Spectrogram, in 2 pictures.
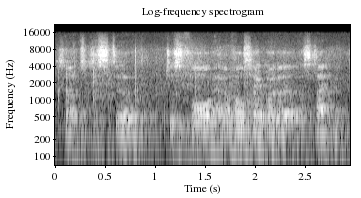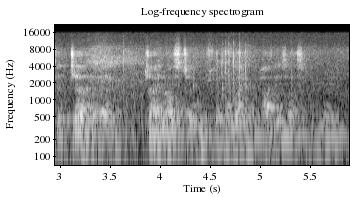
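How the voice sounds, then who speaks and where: A man hosting the event who hands over to audience questions in a hesitant, halting way. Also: mid-range voice, level tone. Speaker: event host. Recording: echoey hall from far off, noisy.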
